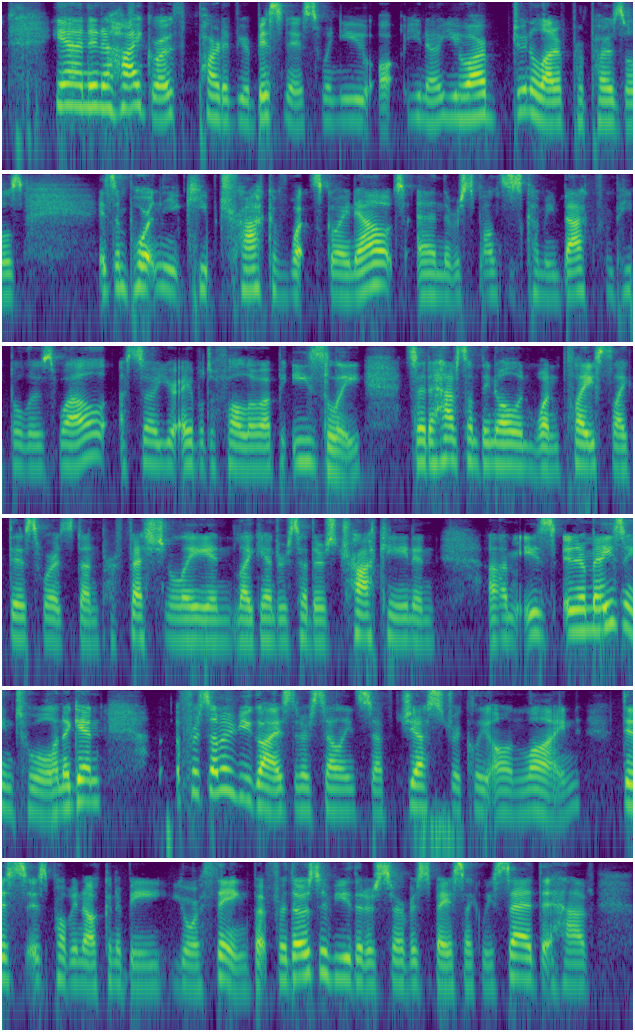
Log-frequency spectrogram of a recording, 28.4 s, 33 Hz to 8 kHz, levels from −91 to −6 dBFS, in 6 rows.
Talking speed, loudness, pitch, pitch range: 230 wpm, -20 LUFS, 160 Hz, 150-180 Hz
